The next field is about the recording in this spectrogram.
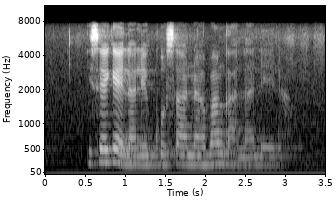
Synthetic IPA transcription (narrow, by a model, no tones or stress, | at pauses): isɛk̬ɛlalɛk̬ʼɔsanaɓaŋalalɛːla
